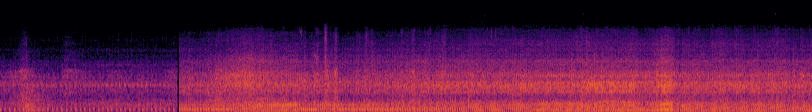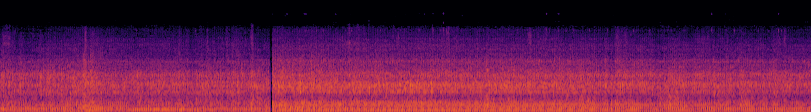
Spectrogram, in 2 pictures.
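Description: Royal Enfield Himalayan's single-cylinder engine running as the motorcycle rides along. It gets suddenly louder about three and a half seconds in and then stays steady, with one brief louder knock near the middle.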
